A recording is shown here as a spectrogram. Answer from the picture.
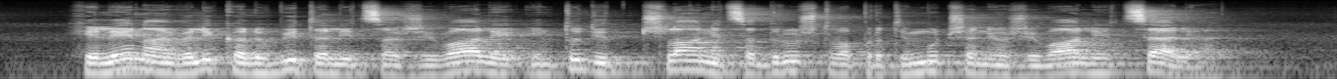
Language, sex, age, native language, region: Slovenian, male, 30-49, Slovenian, Savinja region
